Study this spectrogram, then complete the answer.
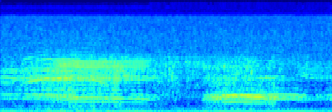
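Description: Sheep bleating during sheep dipping, two drawn-out, wavering bleats at moderate distance over a low steady hum.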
